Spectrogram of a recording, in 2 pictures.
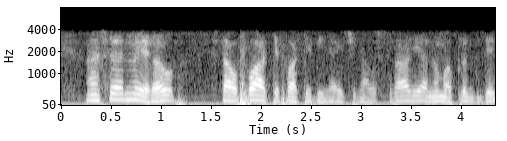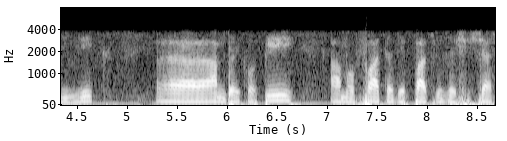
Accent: Oltenia, Romania; moved away as an adult; sunt Oltean.

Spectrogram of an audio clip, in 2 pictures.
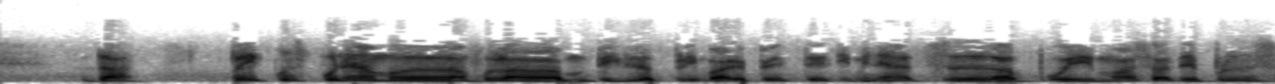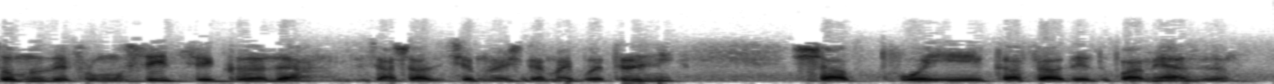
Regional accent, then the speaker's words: Romania; Păi de noi suntem români, bem cafea.

